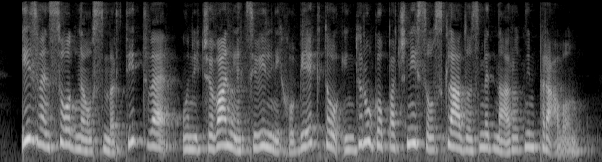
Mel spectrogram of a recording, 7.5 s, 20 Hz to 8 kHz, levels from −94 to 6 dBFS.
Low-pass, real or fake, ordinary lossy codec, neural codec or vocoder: none; fake; none; codec, 16 kHz, 8 kbps, FunCodec, trained on LibriTTS, 25 frames a second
